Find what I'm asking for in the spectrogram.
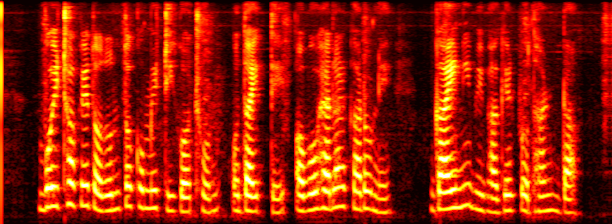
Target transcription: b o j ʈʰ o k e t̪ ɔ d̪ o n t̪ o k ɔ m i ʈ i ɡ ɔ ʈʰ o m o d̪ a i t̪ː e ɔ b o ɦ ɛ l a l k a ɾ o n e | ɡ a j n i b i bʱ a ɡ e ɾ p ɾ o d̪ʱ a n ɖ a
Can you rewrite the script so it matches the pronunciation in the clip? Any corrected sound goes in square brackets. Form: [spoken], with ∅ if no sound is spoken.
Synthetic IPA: b o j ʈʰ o k e t̪ ɔ d̪ o n t̪ o k ɔ m i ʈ i ɡ ɔ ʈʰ o [n] o d̪ a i t̪ː e ɔ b o ɦ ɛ l a [ɾ] k a ɾ o n e | ɡ a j n i b i bʱ a ɡ e ɾ p ɾ o d̪ʱ a n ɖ a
